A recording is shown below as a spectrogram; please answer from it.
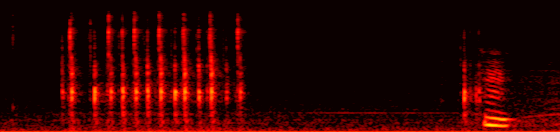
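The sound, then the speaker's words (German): Computer keyboard keys pressed while playing a video game: a quick, fairly even run of about a dozen crisp clicks, then after a pause a short voice. “Wenn ich hier E drücke, passiert nichts.”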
